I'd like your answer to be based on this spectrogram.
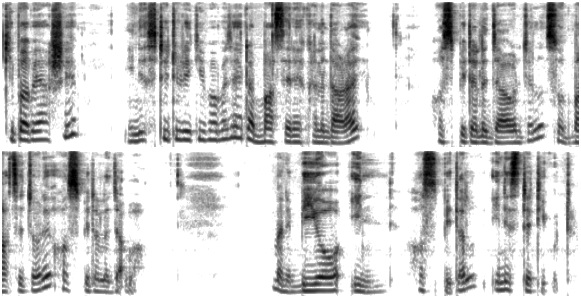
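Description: A teacher explaining Japanese kanji in Bengali with a Bangladeshi accent, repeating each reading slowly and going through it stroke by stroke. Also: mid-range voice, darkish tone, breathy edge.

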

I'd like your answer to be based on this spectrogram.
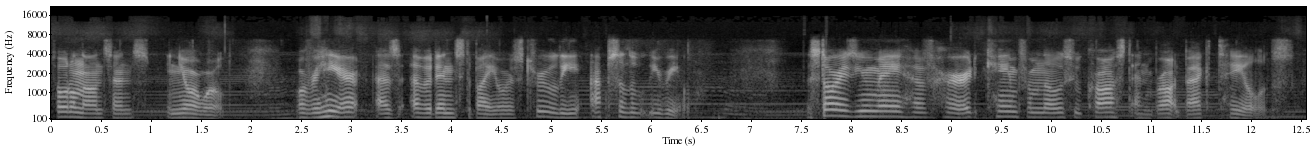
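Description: A man's voice: on the high side, steady tone, measured pace, fairly bright tone. A man voicing a wise talking crow. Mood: knowing, wry. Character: wise old male crow, a talking familiar.

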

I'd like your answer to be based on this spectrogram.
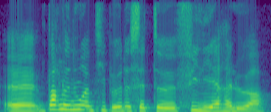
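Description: On a TV studio set, a thirtysomething woman conducts an interview with a handheld mic, her brisk questions peppered with hesitations. Her voice runs on the high side, animated and a little mellow.

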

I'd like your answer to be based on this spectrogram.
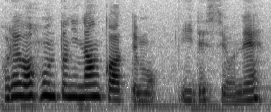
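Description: A bubbly woman talks through her recent purchases in an easy, chatty way. Her voice sits high and swoops up and down, lively and expressive. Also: a little fast, highs cut off, faint music behind. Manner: bubbly and chatty, cheerful "jaan" reveals. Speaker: vlogger showing recent purchases. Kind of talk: casual haul video chat.

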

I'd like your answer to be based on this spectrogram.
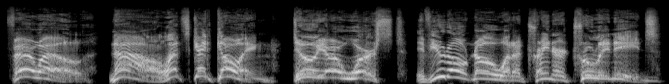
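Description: An actor playing a gruff old sea captain in a video game, a proud, stern mentor with a raspy, gravelly voice and hearty, commanding bluster. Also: male voice, extremely high pitch, wildly swooping pitch, slow, bright, forceful tone, no room sound, shouting, clean studio sound, exaggerated voice. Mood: stern, challenging. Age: older. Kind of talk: video game character voice lines.

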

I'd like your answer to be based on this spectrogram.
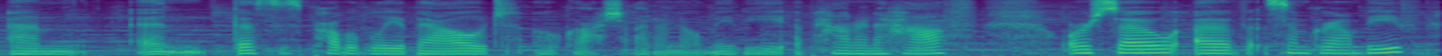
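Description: A young woman talking through her home cooking in a relaxed, chatty voice-over, with frequent ums and little laughs. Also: low-pitched, measured pace, music in the background. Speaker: home cook vlogger. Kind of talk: casual cook-along voice-over.

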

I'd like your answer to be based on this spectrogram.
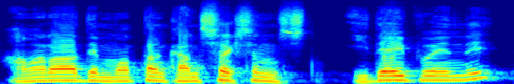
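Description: Speaking fairly quickly with a dark tone, a man criticises in a political interview, stating firm views in his mid-pitched voice and repeating points for emphasis.

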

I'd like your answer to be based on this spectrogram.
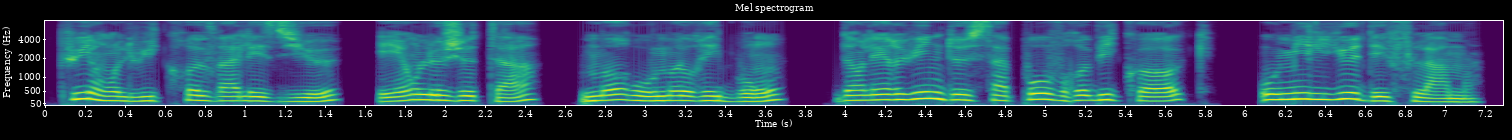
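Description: Measured, grave audiobook narrator, dry close studio sound. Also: mid-range voice, warm tone, dry recording. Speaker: audiobook reader. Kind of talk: scripted narration of a novel.

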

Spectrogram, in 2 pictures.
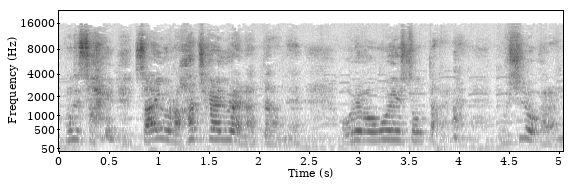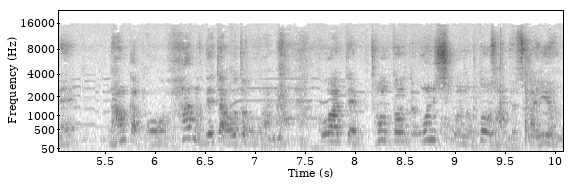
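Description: Lively older man spinning a Kansai tale. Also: high-pitched, quick pace, hardly any pauses, roomy sound, distant mic, music in the background. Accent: Kansai Japanese. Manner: animated, acts out voices, laughs through lines. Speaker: painter telling stories to a small audience. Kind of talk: comic storytelling monologue.

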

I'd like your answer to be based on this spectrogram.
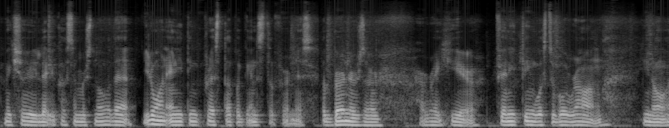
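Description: Low-voiced HVAC tech talking while working. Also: male voice, creaky, slight background noise. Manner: relaxed, explains step by step with fillers. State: a little out of breath from wearing a mask. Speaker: HVAC technician. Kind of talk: casual how-to narration while working. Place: house basement and yard, on a service call.

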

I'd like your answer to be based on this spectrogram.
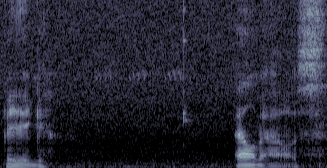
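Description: A man delivering deadpan comedy lines slowly and quietly, with a sardonic edge. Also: lowish voice, creaky. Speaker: short-video comedian. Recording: loud background noise.

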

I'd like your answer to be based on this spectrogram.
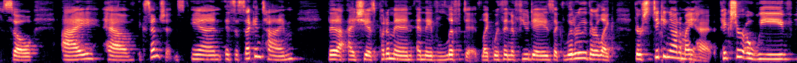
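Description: A woman in her thirties hosting a podcast, chatting casually and telling a personal story with animated asides. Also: mid-range voice. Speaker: podcast host. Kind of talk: casual interview chat.

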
